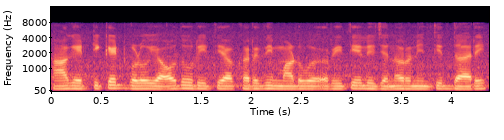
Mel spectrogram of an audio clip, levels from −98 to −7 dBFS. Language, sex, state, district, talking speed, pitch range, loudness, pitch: Kannada, male, Karnataka, Bidar, 135 wpm, 115-120 Hz, -17 LUFS, 115 Hz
